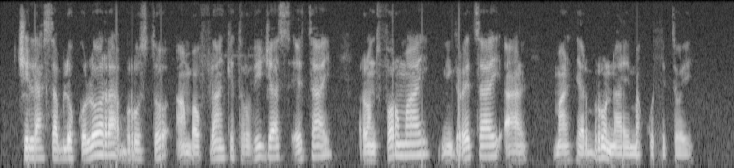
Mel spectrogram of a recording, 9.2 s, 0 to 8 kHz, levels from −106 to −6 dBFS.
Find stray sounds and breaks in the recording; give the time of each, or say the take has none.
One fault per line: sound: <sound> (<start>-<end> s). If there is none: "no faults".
sound: dropout (8.2-8.3 s)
